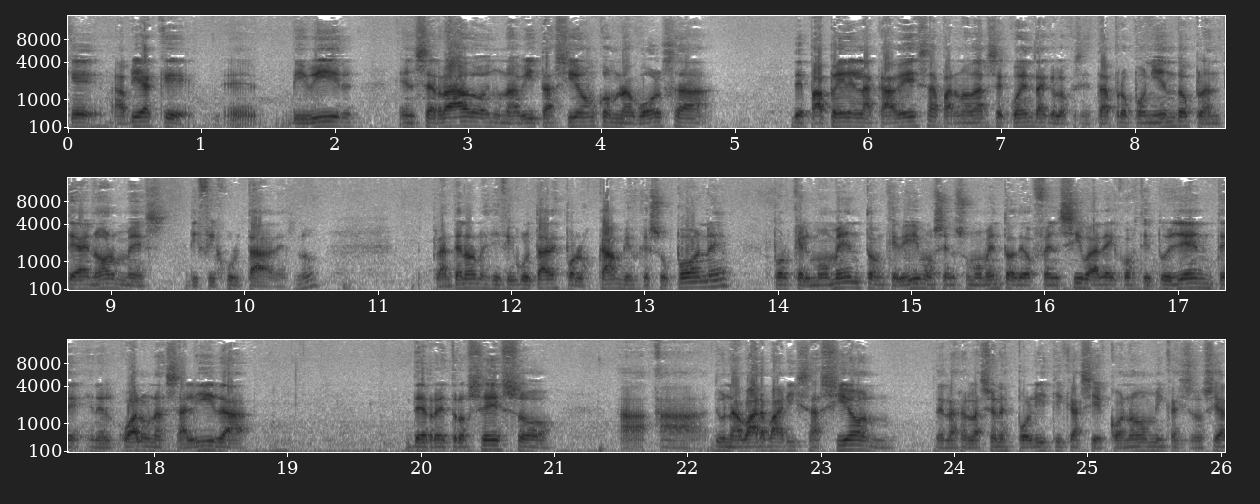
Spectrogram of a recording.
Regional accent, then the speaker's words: Catalonia, Spain; Es verdad, yo vengo de Cataluña.

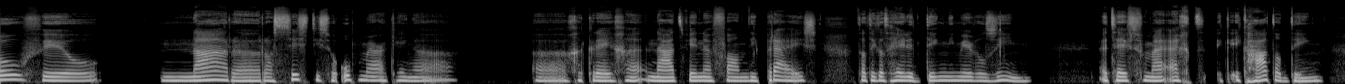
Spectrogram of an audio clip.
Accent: Amsterdam, North Holland, Netherlands; Ook al ben je geboren en getogen in Amsterdam, in het Prinsengracht ziekenhuis.

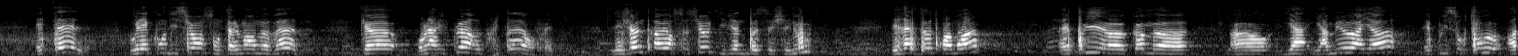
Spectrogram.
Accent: Liège, Wallonia, Belgium; donc moi je viens de Liège, je travaille en CPS.

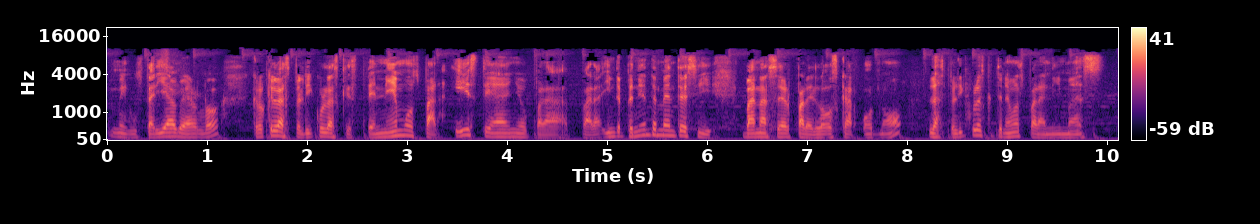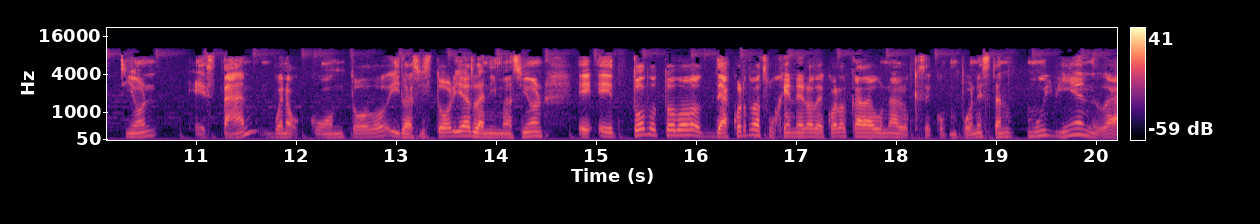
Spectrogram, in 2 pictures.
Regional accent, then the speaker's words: Mexico; porque somos mexicanos y tenemos que meter el albur a fuerza.

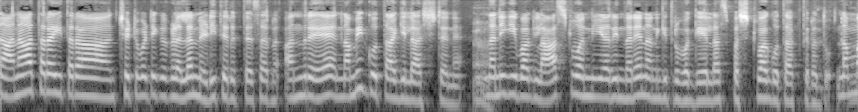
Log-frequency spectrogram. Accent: Chandagalu, Karnataka, India; ನಮ್ಮ ಹುಟ್ಟೂರು ಚಂದಗಾಲು ಸರ್.

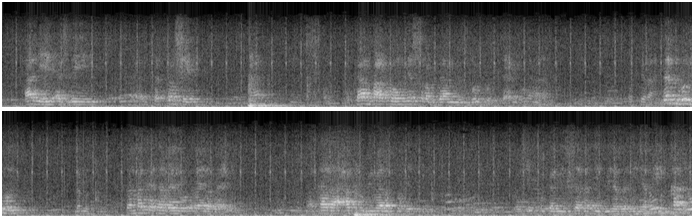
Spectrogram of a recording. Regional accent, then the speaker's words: Morocco; ولعله عندنا في المغرب باسم نبتة من النباتات

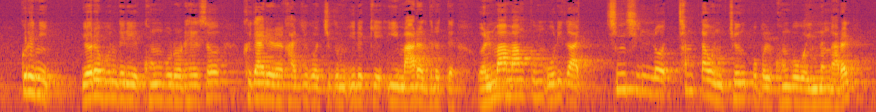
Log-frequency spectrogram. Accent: Jeolla, South Korea; 내가 전라도 사람이요.

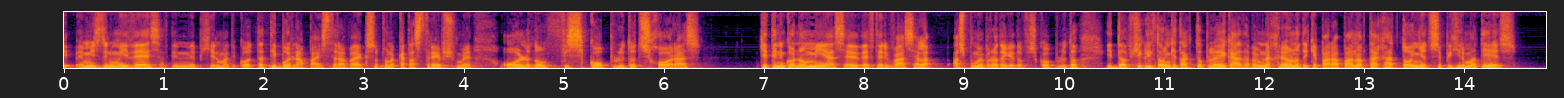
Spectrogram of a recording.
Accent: Rhodes, South Aegean, Greece; Είμαι από Ρόδο και ξέρω πως για να κάτσεις οπουδήποτε κοντά στη θάλασσα πρέπει να κάνεις κατανάλωση τουλάχιστον 200 ευρώ.

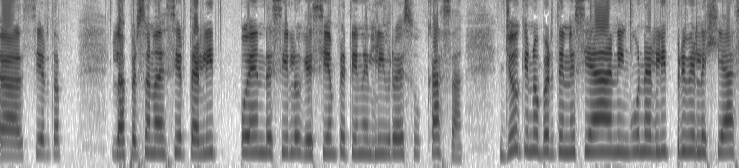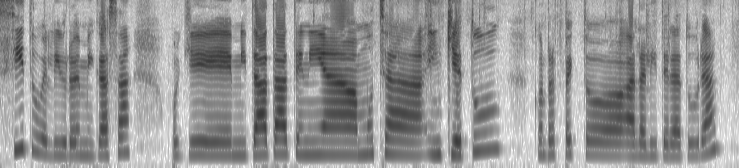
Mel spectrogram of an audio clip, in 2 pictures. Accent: Nos, Santiago Metropolitan Region, Chile; nacida y criada en Nos hace 31 años, casi 32.

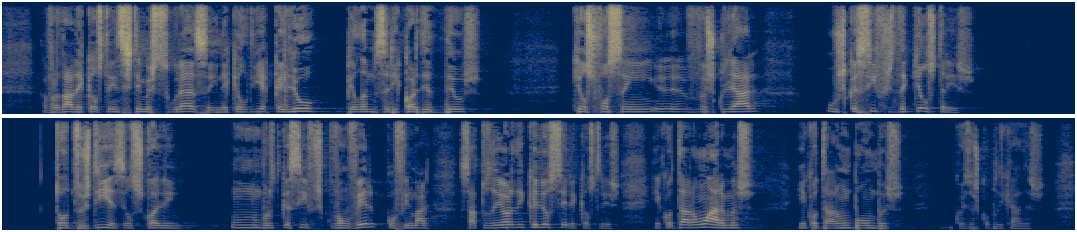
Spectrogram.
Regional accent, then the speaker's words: Coimbra, Portugal; Os irmãos entendem, eu cresci em Coimbra, mas eu não me sentia seguro.

